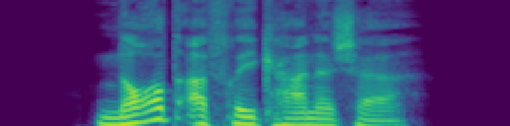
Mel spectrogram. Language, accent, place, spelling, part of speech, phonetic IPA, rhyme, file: German, Germany, Berlin, nordafrikanischer, adjective, [ˌnɔʁtʔafʁiˈkaːnɪʃɐ], -aːnɪʃɐ, De-nordafrikanischer.ogg
- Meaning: inflection of nordafrikanisch: 1. strong/mixed nominative masculine singular 2. strong genitive/dative feminine singular 3. strong genitive plural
